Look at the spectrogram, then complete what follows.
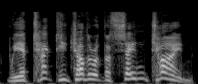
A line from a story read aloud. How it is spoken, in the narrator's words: Harry shouted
